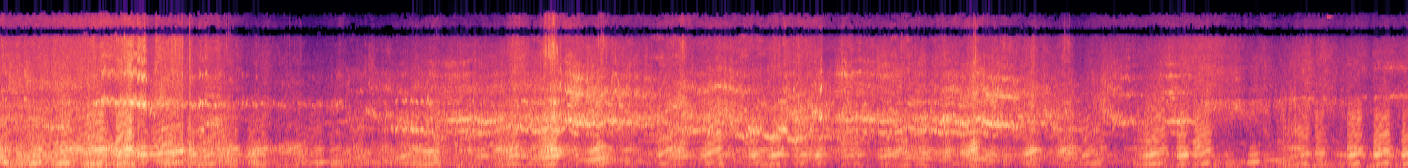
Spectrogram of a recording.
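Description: Car tyres squealing and an engine revving hard as a car slides in circles doing donuts. The squeal wavers up and down in pitch throughout and eases off a little near the end.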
